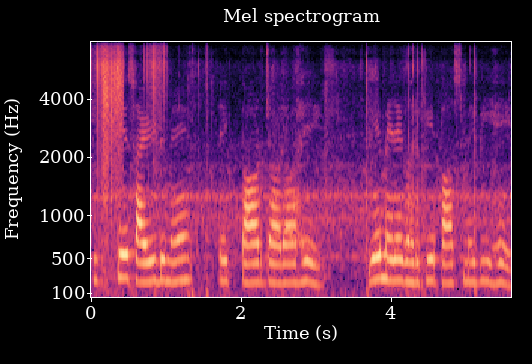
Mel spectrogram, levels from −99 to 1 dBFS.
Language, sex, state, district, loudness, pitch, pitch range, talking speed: Hindi, male, Madhya Pradesh, Dhar, -15 LUFS, 235 Hz, 225-250 Hz, 170 wpm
